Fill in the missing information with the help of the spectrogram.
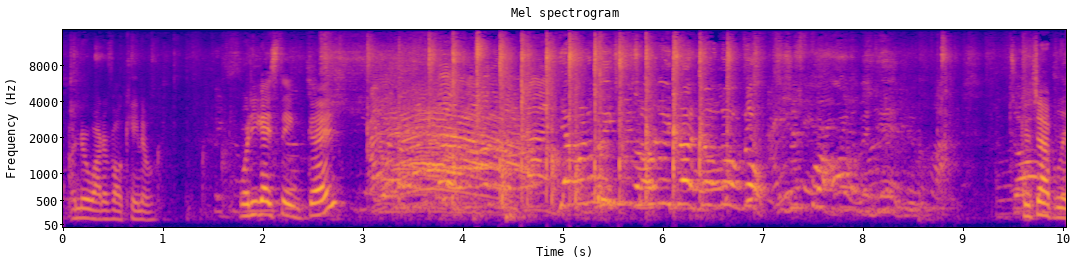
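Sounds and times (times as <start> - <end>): children clapping: 3.0 - 7.0
children calling out: 3.0 - 9.7.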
